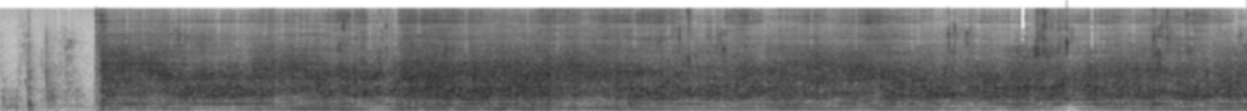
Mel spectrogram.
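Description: A stick blender whirs loudly, blending thick liquid.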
